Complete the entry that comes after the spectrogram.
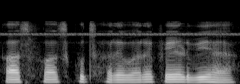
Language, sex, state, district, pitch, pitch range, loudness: Hindi, male, Uttar Pradesh, Saharanpur, 110 Hz, 110-115 Hz, -19 LUFS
